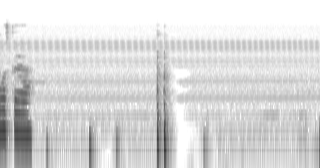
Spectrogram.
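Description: Steady electrical hum and hiss from a computer recording setup, with two quick, sharp clicks in a row about three seconds in.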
